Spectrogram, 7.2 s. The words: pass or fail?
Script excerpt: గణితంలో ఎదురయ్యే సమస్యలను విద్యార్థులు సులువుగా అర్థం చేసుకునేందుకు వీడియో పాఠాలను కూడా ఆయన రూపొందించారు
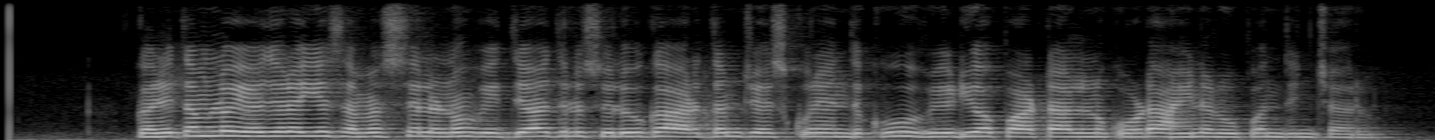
pass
